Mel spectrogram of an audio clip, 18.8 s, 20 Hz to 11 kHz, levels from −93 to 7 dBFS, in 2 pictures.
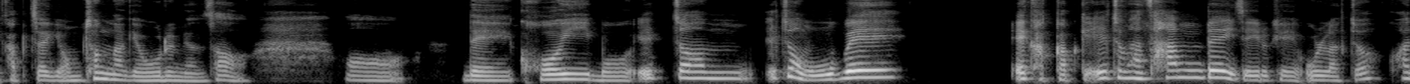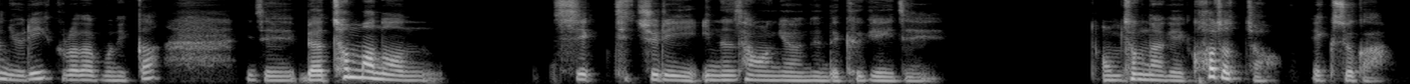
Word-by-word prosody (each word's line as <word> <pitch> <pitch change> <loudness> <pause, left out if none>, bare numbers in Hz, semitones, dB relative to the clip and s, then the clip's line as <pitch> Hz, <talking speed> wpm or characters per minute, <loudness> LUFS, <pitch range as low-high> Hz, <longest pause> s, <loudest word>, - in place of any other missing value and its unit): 갑자기 175 -1 -6
엄청나게 190 0 -1
오르면서 160 0 -5 0.6
어 165 -3 -8 0.4
네 170 -2 -1
거의 205 +1 +4
뭐 165 -2 -5
일점 250 -2 0
일점오 210 - +3
배에 280 +3 +10 0.9
가깝게 - - -4
1 250 0 +3
점 265 - 0
한 240 - +3
3 275 +2 +1
배 275 -1 +8
이제 200 -6 0
이렇게 175 -1 -6
올랐죠 180 +7 -5
환율이. 225 0 -4
그러다 185 -3 -5
보니까 175 +10 -8 0.6
이제 170 -3 -8
몇천만 250 +7 +3 0.9
원씩 205 -1 -6
지출이 180 -5 -4
있는 180 0 -5
상황이었는데 165 -4 -6
그게 165 0 -7
이제 150 -1 -11 1.1
엄청나게 180 -2 -3
커졌죠 235 - 0 0.2
액수가. - - -4
185 Hz, 250 characters per minute, -23 LUFS, 165-240 Hz, 1.1 s, 배에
